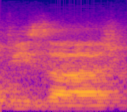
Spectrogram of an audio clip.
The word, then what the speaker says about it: visage: Alors, on a vi, sa, je. Vi, sa, je. Mais on prononce visage.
